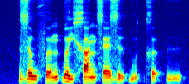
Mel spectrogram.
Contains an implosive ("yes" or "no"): yes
